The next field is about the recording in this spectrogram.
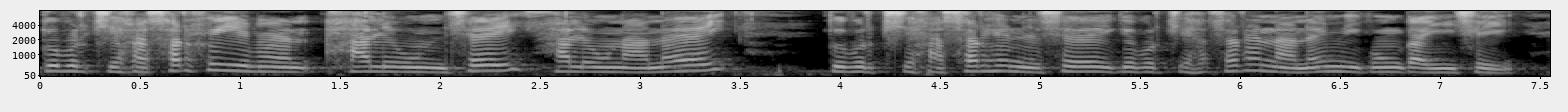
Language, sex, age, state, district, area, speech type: Bodo, female, 60+, Assam, Kokrajhar, rural, spontaneous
